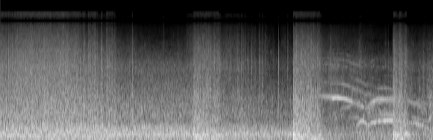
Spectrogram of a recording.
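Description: Daytime fireworks fired in quick succession from a barge: a dense continuous rush of launches for the first two seconds or so, then three heavier blasts about two seconds apart. Several gliding whistles rise and fall near the end.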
